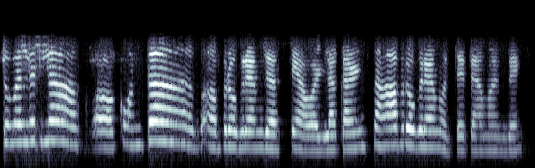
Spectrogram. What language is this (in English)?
Marathi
